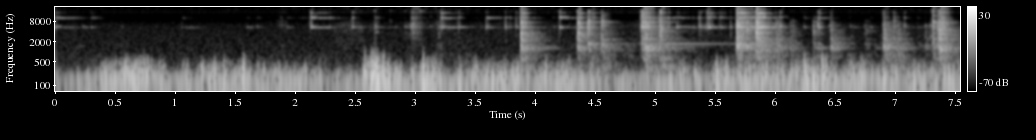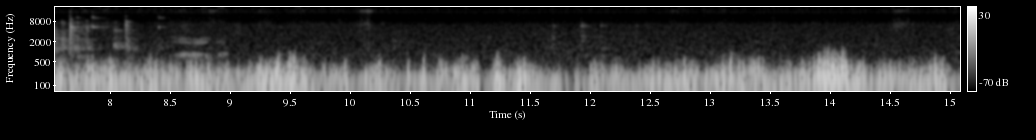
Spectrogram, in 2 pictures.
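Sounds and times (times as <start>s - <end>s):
metal harness fittings clinking: 2.1s - 8.4s.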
